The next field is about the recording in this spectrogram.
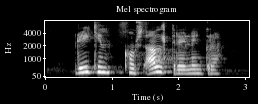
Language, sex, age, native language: Icelandic, female, 10, Icelandic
